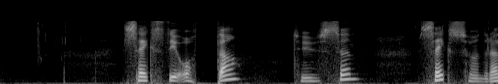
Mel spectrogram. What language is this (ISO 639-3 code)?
swe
